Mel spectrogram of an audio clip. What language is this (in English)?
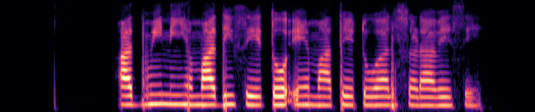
Kachi Koli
